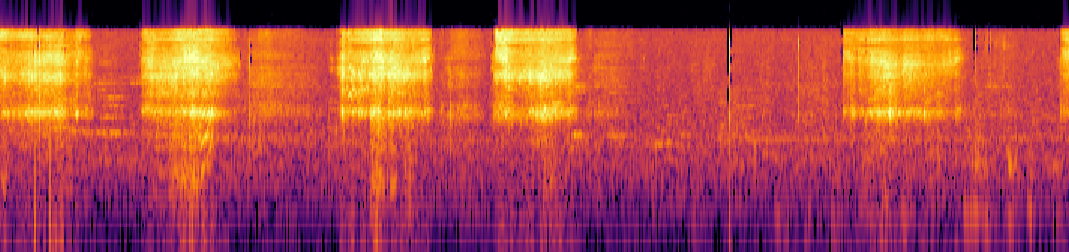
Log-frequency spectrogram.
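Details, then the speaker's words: An older male cousin asleep in a living room on Christmas Eve: loud, harsh, rattling snores on each in-breath, about four in fourteen seconds with quiet gaps; ordinary heavy snoring. "um my cousin is sleeping in my living room snoring and you just have to hear it"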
